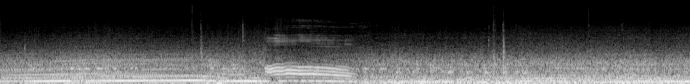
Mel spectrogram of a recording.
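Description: Ferrari Roma with its 3.9-litre twin-turbo V8 pulling hard under acceleration, engine tone climbing through gear changes with a brief shift break, loud and continuous inside the cabin.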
